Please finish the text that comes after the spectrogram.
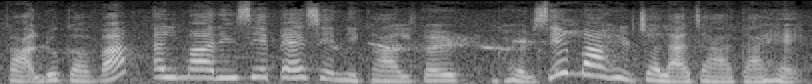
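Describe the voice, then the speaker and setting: A woman's voice: on the high side, sing-song, takes it slowly, fairly bright tone, slight background noise. A woman reading scripted narration for a children's cartoon story.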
